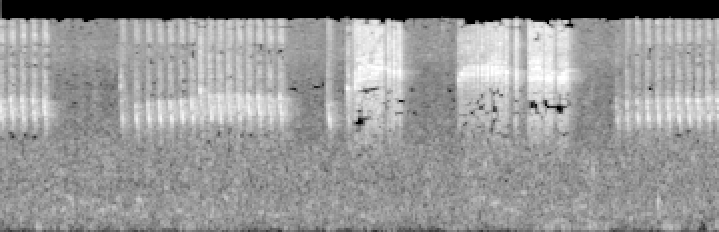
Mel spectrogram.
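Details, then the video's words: Long-running kapas tembak song: trains of quick repeated chirps alternate with loud buzzy high-pitched bursts, all set over the steady rush of flowing water. "MASTERAN KAPAS TEMBAK GACOR Ngerol Durasi Panjang"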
